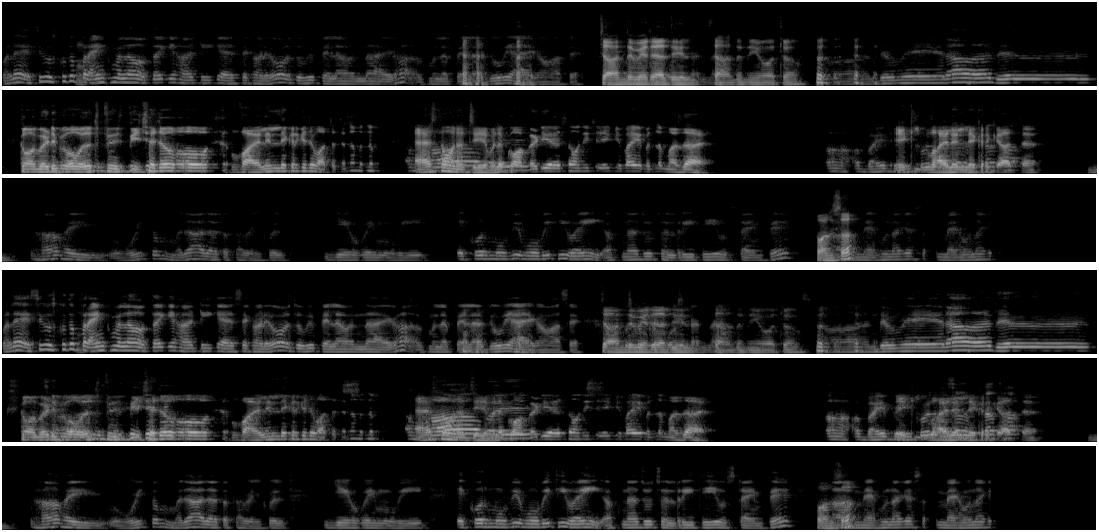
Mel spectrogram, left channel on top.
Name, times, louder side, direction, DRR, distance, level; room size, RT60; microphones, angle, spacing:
voice 1, 0.0-6.0 6.4-7.2 8.2-11.1 11.4-12.7 14.4-14.5 15.0-16.3 19.2-21.1 22.2-26.1 26.4-29.8 30.2-31.8, right 5 dB, 45° right, 0.4 m, -38 dB
voice 2, 6.0-8.4 11.1-14.7 15.1-18.0 19.9-21.3 21.8-22.0 30.1-30.4, left 4 dB, 80° left, 0.8 m, -31 dB
6.7 x 6.6 x 2.5 m
head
